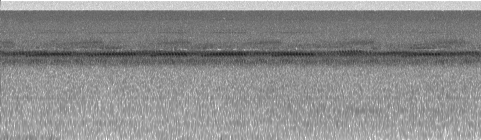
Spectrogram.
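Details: Night-time autumn insects at Tsukimi no Mori above the Nobi Plain, Kaizu, Gifu, Japan: a high ringing trill rising and falling in loudness in slow waves under a second apart, with quieter callers steady behind.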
